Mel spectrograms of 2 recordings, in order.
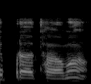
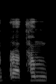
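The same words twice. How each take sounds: First: प्रथमा as "pra-tha-ma"; प्रथमा in three even syllables; Sanskrit pronunciation. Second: प्रथम as "pra-tham"; प्रथम with no final vowel; Hindi pronunciation. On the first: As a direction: open the end of प्रथमा with a full vowel. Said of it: "यहाँ संस्कृत में क्या बोलेंगे". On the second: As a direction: close प्रथम on the m. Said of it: "Hindi में प्रथम बोलते हैं". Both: Shown as a demonstration.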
